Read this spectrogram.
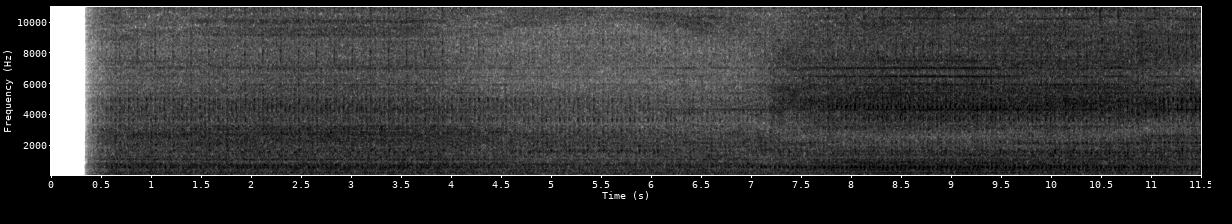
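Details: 2006 Mazda3 s 2.3 engine making a strange sound around 3000 rpm, heard better from inside the cabin. A steady high-revving hum with a hissy, buzzy edge that grows louder. Cause unknown.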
